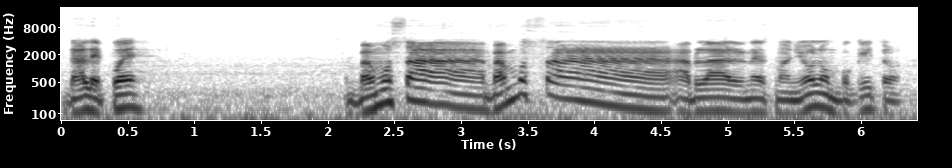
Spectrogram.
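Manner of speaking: lightly hammed-up Spanish. Switching to Spanish in a playful, lightly hammed-up voice. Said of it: "I do the accents".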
